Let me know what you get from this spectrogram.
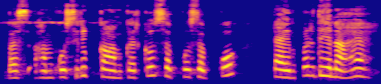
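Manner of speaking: scolded daughter-in-law muttering a bitter aside; grumbling under breath. Acted. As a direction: complain quietly so the mother-in-law won't hear. Bahu grumbling aside after scolding.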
